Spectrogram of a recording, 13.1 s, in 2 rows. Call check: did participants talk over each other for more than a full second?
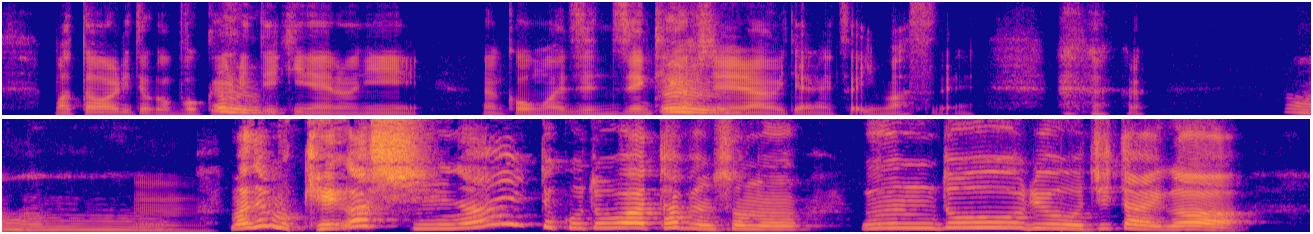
No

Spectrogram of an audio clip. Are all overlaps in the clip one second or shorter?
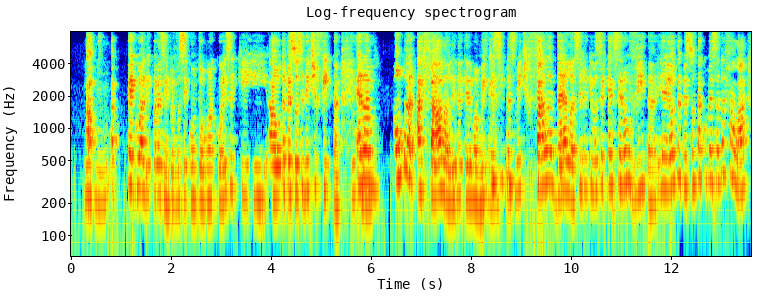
Yes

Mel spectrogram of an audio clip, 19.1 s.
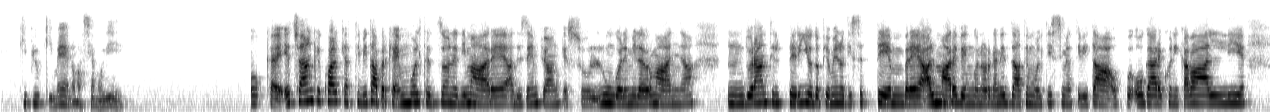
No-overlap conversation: Yes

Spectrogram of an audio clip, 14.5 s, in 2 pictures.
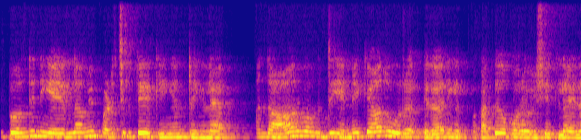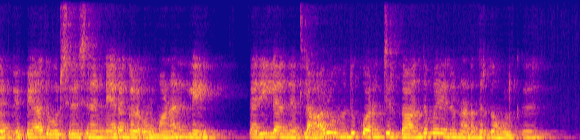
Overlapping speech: No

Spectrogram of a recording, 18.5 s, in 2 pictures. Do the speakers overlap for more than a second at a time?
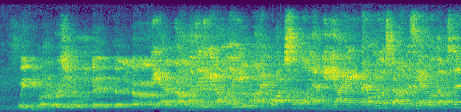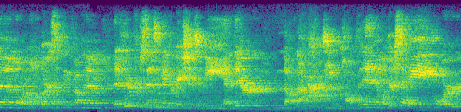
Yes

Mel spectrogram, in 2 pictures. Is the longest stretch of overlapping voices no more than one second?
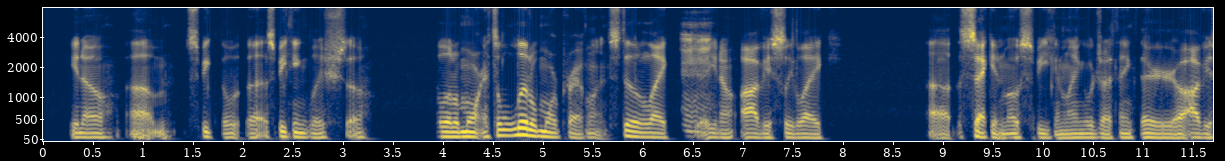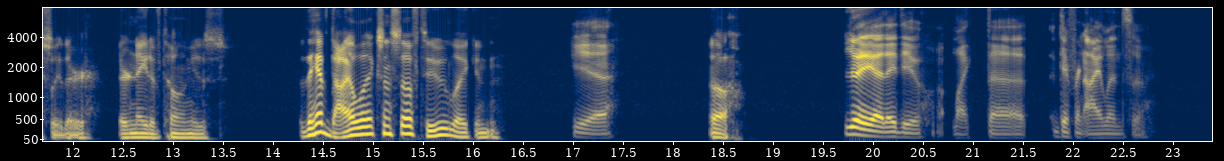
Yes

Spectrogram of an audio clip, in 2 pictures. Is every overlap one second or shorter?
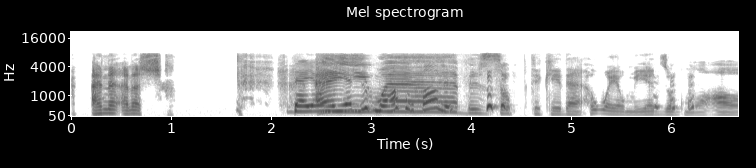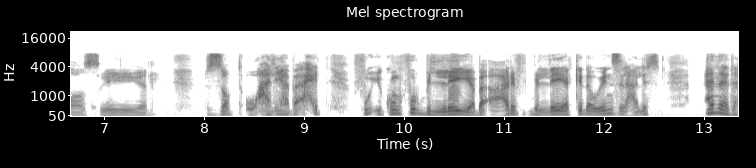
No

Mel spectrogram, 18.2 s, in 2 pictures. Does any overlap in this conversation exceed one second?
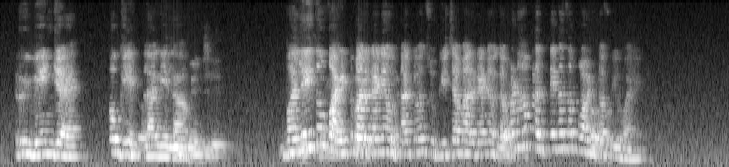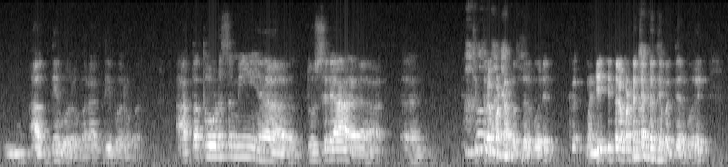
Yes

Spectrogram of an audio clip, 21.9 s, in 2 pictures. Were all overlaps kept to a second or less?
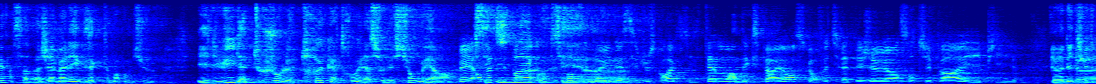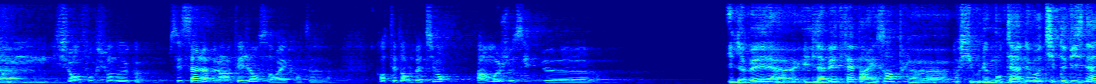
No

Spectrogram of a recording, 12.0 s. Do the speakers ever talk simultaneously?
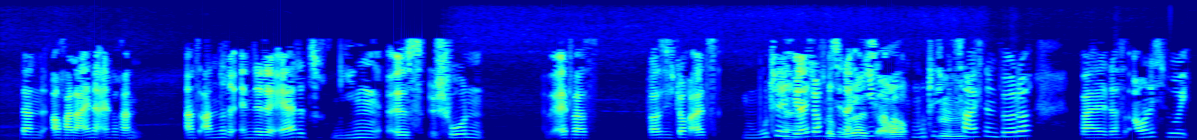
Yes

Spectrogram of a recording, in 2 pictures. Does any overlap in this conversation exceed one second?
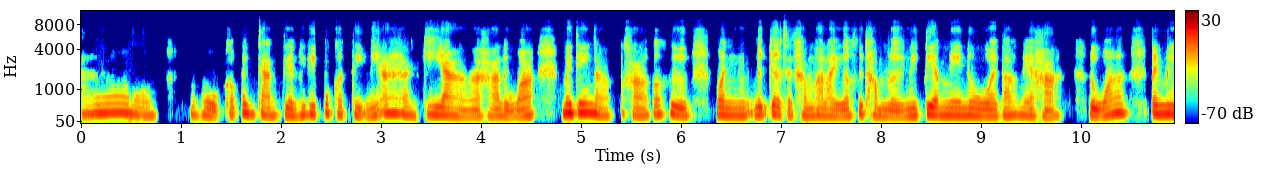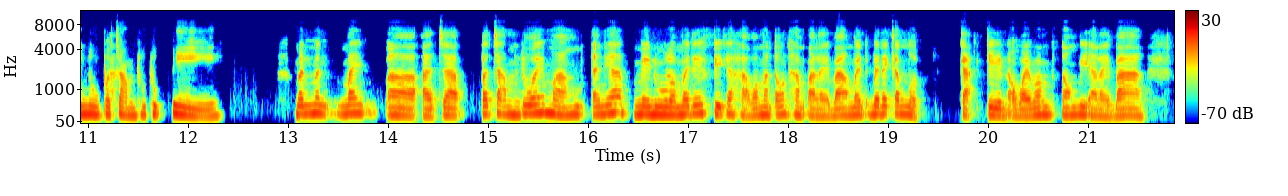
No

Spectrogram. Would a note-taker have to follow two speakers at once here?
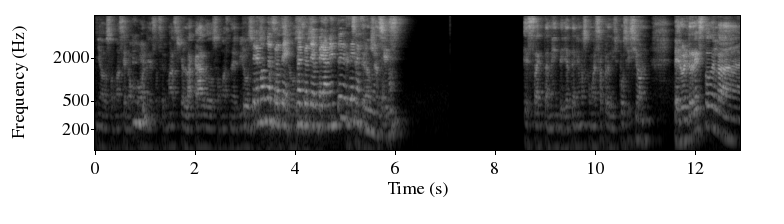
Yes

